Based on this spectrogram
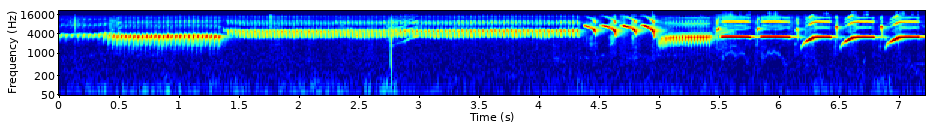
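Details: Domestic canary song in breeding condition, meant to stimulate other canaries to sing: long steady buzzy rolls, then curved whistled chirps and loud clear notes sweeping down in separate bursts.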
